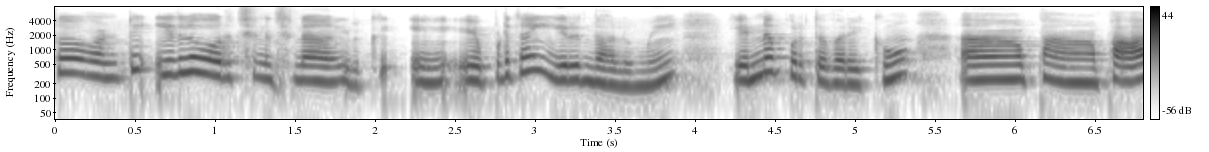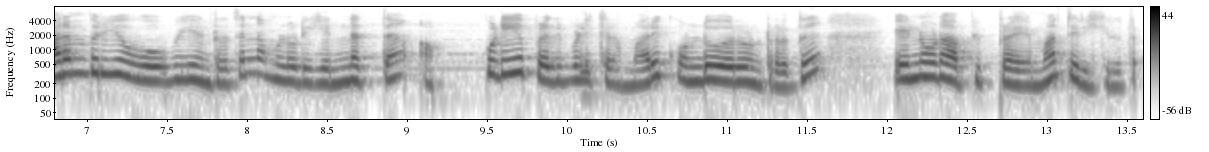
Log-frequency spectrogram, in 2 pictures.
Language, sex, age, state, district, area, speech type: Tamil, female, 18-30, Tamil Nadu, Madurai, urban, spontaneous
